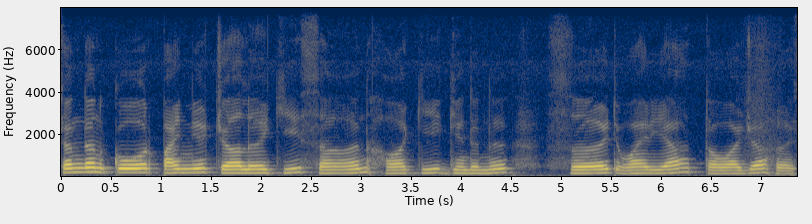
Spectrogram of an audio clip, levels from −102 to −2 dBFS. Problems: none marked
